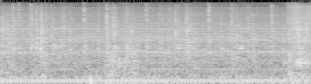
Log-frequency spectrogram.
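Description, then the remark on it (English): A candy-making machine cranks along with a steady low hum, overlaid by irregular ratcheting clicks and gear rattles, continuous and fairly loud, with no one speaking, as boiled syrup fills a small hopper and runs through a candy worm that stirs it so it starts crystallizing. “I'm going to fill up this little hopper and it's going to start crystallizing.”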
